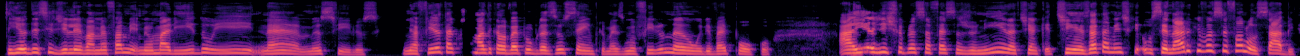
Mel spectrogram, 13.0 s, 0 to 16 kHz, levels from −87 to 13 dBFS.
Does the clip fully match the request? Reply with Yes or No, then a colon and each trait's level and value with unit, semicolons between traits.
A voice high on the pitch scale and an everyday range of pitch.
Yes: high, 215 Hz; average, 4.6 semitones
